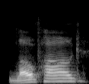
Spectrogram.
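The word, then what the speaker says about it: Lovhaug: Another guest you had on was Louis Lovehog.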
